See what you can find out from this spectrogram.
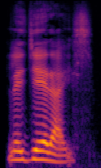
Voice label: "leyerais", spanish

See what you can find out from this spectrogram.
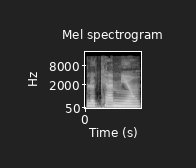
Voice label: "truck", French

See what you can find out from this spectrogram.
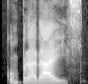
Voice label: "comprarias", Spanish

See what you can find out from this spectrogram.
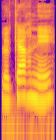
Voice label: "notebook", french

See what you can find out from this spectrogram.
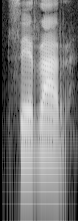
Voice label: "cerrar", spanish

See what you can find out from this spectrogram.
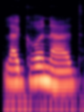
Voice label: grenade, french

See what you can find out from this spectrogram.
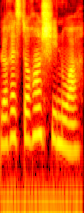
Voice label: chinese restaurant, french

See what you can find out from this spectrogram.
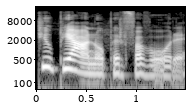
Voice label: slower please, italian

